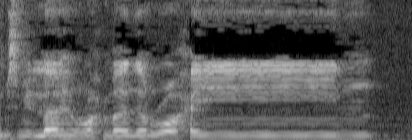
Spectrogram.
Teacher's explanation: Mulut terbuka, lidah dekat gusi atas. Tu huruf nun.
